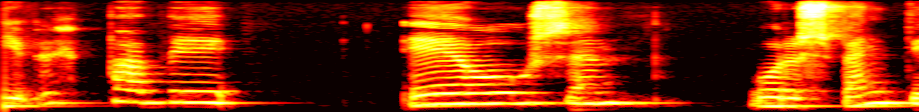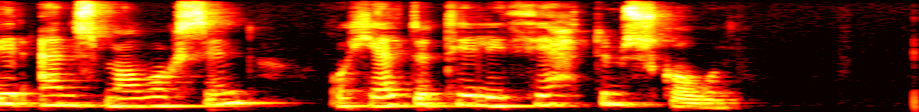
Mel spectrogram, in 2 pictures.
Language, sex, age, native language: Icelandic, female, 50-59, Icelandic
